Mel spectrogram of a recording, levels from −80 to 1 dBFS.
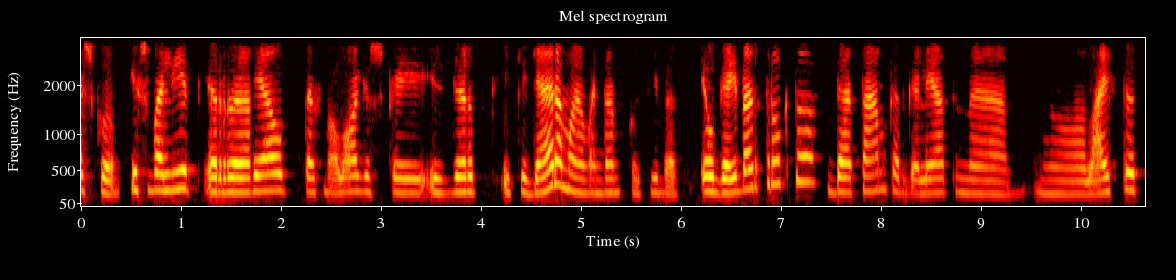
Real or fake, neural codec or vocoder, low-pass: fake; codec, 16 kHz, 8 kbps, FreqCodec, larger model; 3.6 kHz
